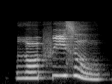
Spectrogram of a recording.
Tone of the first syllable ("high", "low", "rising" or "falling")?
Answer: low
